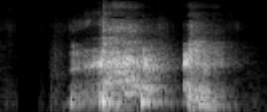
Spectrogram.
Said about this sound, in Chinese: 嗓子有点哑啊，所以有点想咳嗽。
